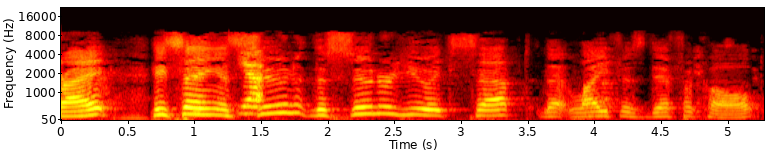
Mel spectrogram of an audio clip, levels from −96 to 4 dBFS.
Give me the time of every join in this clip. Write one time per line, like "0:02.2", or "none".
none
